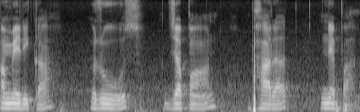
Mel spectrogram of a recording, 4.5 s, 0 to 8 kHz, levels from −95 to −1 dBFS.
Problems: constant background noise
